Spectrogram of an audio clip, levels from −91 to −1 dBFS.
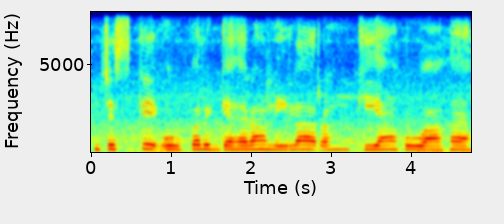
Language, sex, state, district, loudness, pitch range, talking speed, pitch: Hindi, male, Punjab, Fazilka, -13 LUFS, 220-235 Hz, 100 wpm, 225 Hz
